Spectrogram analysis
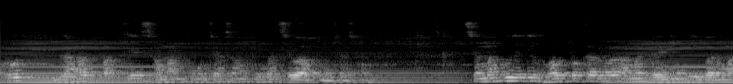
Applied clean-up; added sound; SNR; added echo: none; Bowed string instrument; 8 dB; reverberation time 0.7 s.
